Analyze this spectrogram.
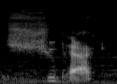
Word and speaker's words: Shupak: um you had it correct earlier it is pronounced Sho Pac okay um so you right um and yeah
